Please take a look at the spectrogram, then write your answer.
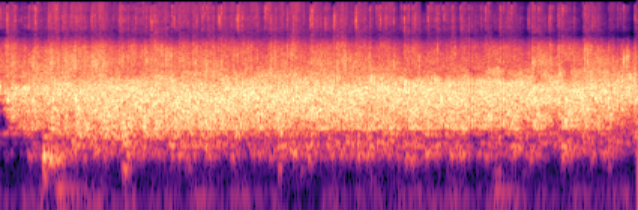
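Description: A conference audience applauds a speaker, giving a loud, even wash of many hands clapping that holds steady without a break from start to finish.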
